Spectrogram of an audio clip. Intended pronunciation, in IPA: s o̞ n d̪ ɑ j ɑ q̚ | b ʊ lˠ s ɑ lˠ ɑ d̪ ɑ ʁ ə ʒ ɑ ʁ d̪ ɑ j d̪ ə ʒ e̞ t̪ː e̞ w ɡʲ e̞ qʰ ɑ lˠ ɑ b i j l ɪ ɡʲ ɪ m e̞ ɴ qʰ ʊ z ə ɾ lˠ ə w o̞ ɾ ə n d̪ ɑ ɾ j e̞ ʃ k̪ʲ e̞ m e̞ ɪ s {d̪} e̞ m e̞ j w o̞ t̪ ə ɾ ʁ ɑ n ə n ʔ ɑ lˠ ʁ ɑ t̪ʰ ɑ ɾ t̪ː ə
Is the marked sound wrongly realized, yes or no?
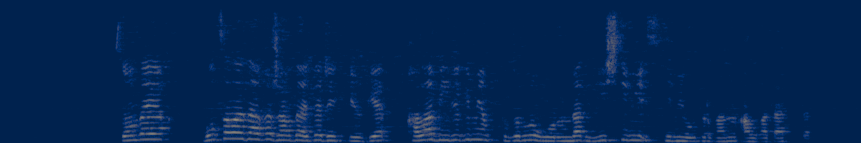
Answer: yes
